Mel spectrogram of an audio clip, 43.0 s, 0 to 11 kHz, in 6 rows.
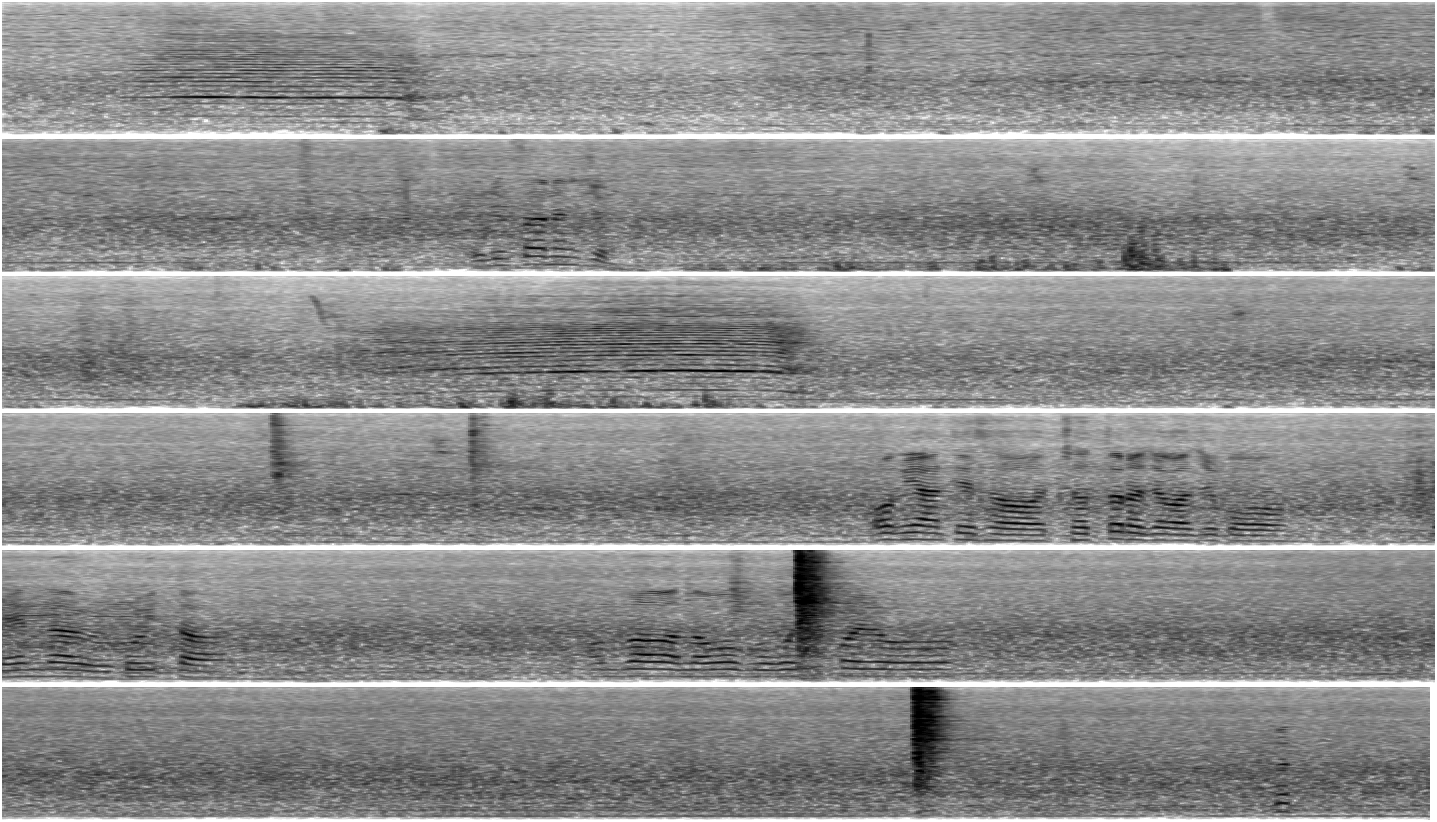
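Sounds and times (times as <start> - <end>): electric fan motor hum: 0.0 - 42.9
sharp clack: 32.3 - 33.1, 40.4 - 41.1.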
